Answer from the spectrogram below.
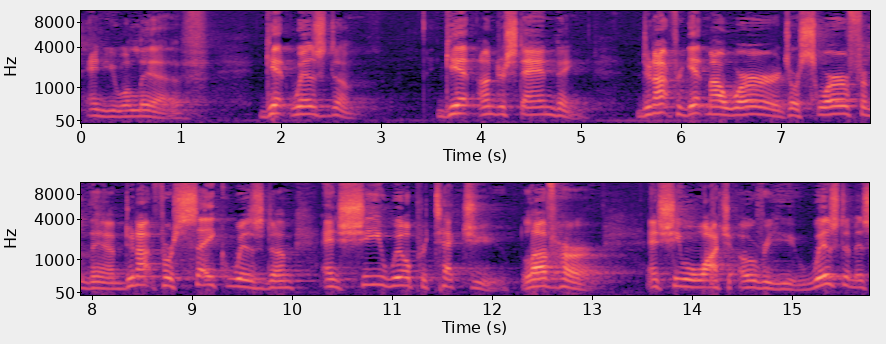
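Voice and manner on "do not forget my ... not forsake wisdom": usual speaking voice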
